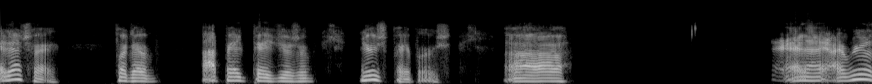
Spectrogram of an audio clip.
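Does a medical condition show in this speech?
Yes: spinal muscular atrophy.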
